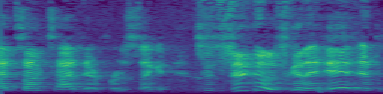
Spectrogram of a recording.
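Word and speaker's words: Tsutsugo: But with Meadows out and with, I can't say his name, you can. Say it for me one more time. Satsugo. There you go, Satsugo.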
